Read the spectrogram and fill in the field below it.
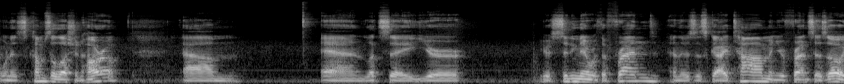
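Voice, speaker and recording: A man giving an informal religious lesson in a didactic, conversational way, reading from a text and then explaining it. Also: lowish voice. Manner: didactic, conversational, checks in with "right?". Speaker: religious teacher. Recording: noisy background ambience.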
